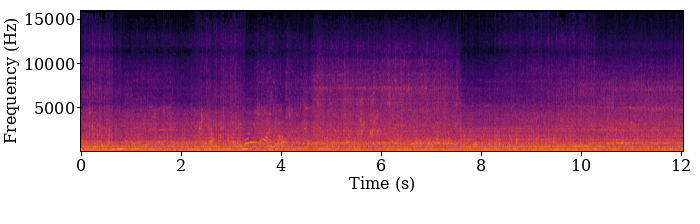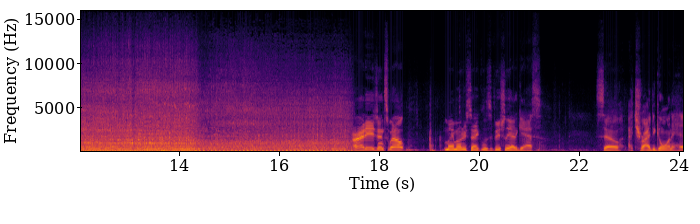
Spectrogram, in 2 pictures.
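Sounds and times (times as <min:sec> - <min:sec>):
dirt bike engine running: 0:00.0 - 0:17.8.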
